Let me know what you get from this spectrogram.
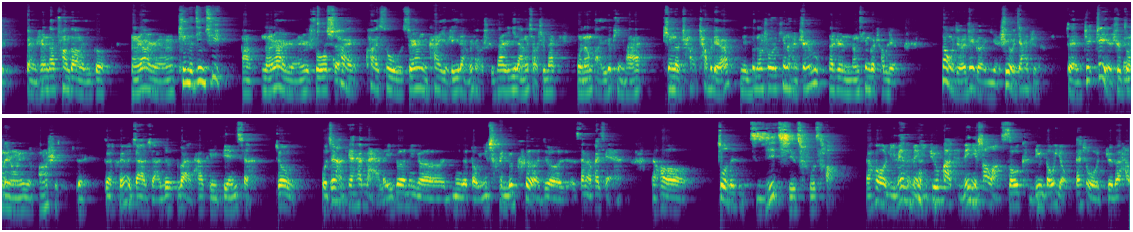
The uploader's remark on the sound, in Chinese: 本期收音环境不佳，建议尽量公放、或将耳机音量调低一点点收听。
